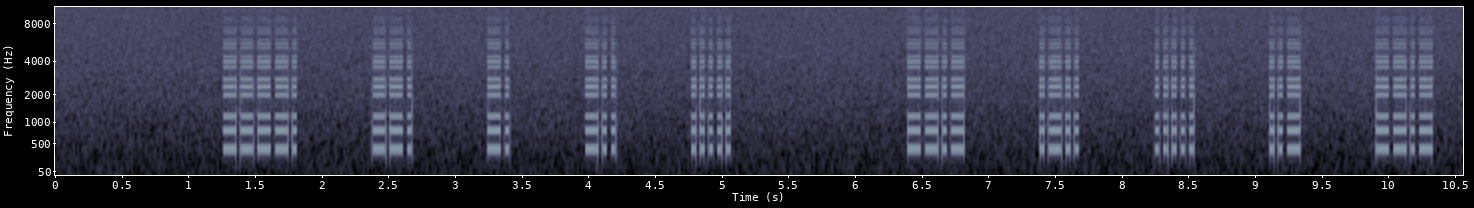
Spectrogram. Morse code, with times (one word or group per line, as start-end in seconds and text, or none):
1.3-5.1 9GND5
6.4-10.3 QL5UQ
